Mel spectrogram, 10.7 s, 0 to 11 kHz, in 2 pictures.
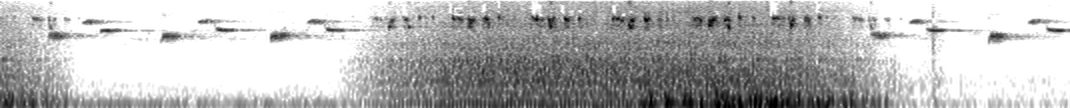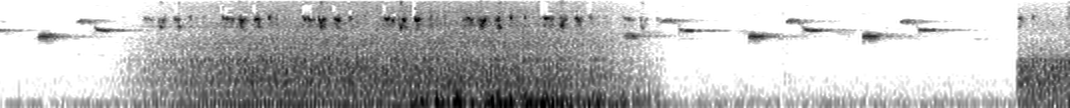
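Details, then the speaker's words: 2012 Range Rover L322 4.4 TDV8: quick, high-pitched eek-eek chirp about three times a second over idling and revving, not belt squeal, loudest near the aftermarket reconditioned alternator; alternator suspected, not confirmed. "It's not squealing belt. It's an eek eek. It sounds exactly like a great tit in the morning to be honest."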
